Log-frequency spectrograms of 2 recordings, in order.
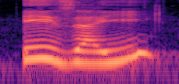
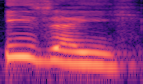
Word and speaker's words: Ésaïe: nom du grand prophète Esaïe au lieu de Isaïe on a opté pour la prononciation protestante alors c'est peu de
